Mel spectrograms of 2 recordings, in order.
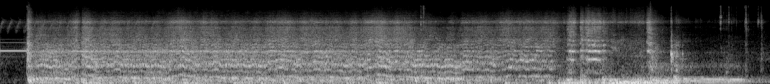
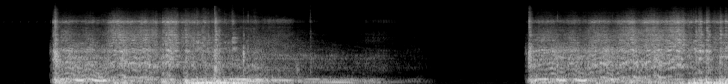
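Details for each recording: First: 1984 Mazda RX-7 with swapped Ford V8, new plug wires, fresh fuel primed with 3 pumps: ragged cranking that half-catches, then sharp pops and flames backfiring out the carburetor; weak spark, timing off. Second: 1984 Mazda RX-7 with swapped Ford V8, rebuilt carb, inline fuel filters, patched radiator: cranks and fires into a lumpy steady idle, dies, restarts and holds; oil thinned by gas from sticking needle and seat.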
